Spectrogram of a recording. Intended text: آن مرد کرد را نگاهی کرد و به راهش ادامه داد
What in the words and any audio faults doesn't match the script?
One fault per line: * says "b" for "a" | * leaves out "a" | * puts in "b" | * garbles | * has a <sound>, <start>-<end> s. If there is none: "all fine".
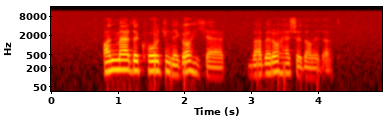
* leaves out "را"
